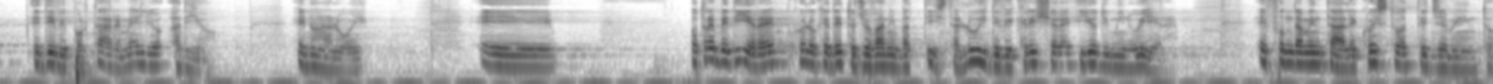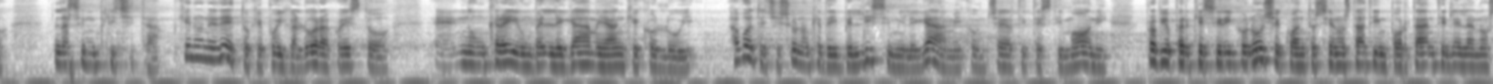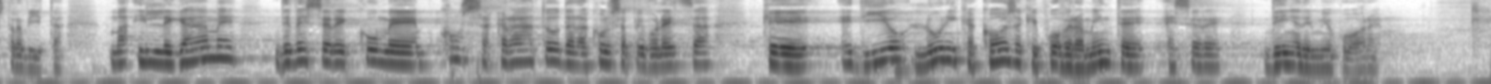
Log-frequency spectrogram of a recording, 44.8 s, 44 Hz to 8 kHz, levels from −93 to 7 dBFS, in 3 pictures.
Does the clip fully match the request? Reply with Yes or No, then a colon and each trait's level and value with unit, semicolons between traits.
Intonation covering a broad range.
No: average, 3.6 semitones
